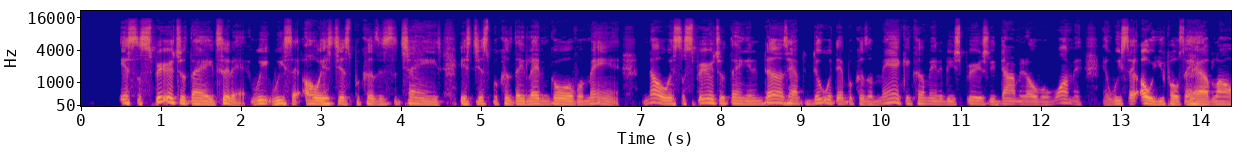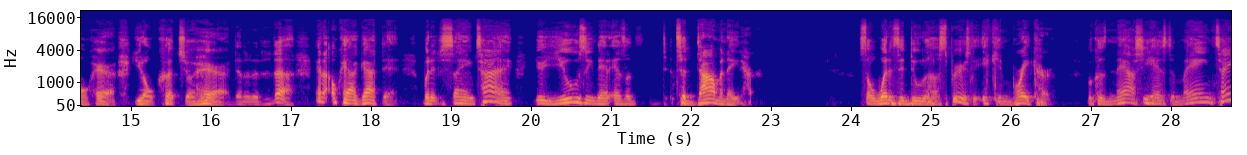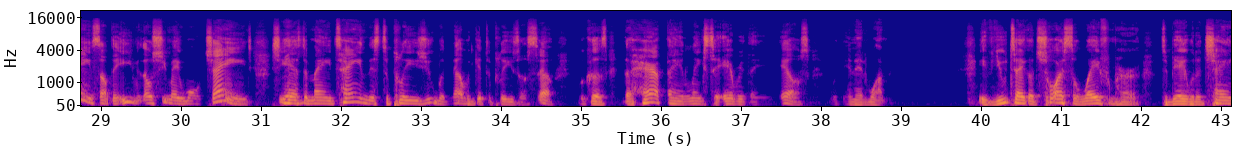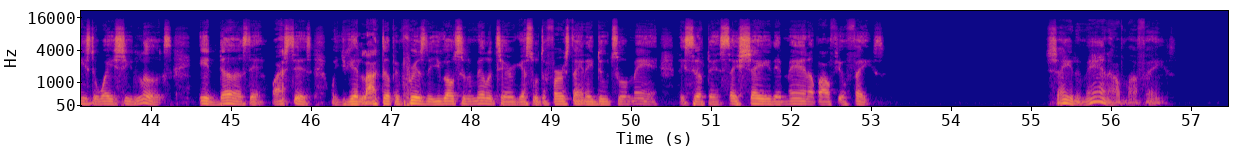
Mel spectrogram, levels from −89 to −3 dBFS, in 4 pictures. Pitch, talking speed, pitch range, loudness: 115 Hz, 210 wpm, 105-130 Hz, -31 LUFS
